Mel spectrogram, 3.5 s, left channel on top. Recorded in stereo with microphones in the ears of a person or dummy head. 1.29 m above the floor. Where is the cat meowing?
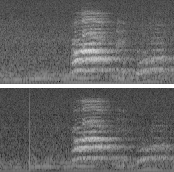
70° left (ahead or behind), 5.5 m; by 3.4 s 45° left (ahead or behind), 5 m.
